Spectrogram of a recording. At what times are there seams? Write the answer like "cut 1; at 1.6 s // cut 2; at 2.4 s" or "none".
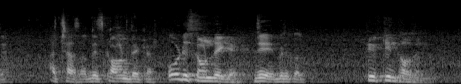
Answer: none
